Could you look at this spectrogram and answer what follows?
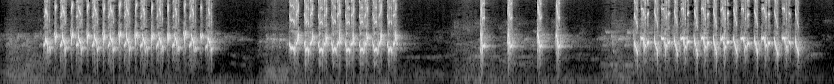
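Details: Yellow-vented bulbul 'ropel panjang', a long rapid trill: three fast chattering bursts of about two seconds each, separated by pauses, with a few single sharp notes in between; quiet background.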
